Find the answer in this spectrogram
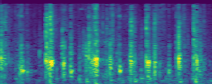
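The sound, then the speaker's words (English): Hooves of a horse pulling a carriage clip-clop as it passes, a quick run of many sharp, fairly even knocks with no voices. “On the way home, they met a horse and carriage.”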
